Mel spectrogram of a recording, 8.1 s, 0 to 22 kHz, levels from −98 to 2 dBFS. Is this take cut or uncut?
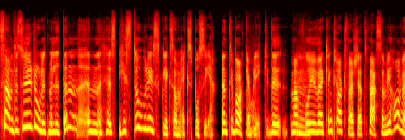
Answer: uncut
